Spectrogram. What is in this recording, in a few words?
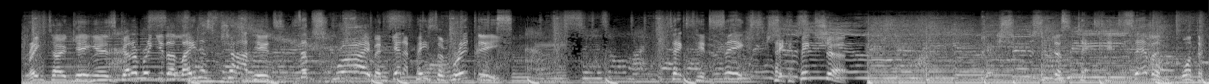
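Australian advert, englisch; werbung; sprecher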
